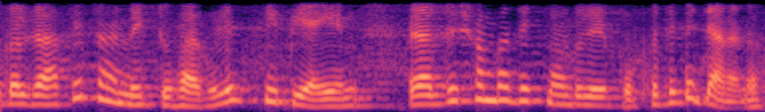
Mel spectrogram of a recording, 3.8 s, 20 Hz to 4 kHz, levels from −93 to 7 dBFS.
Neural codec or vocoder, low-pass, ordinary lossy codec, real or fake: autoencoder, 48 kHz, 32 numbers a frame, DAC-VAE, trained on Japanese speech; 3.6 kHz; none; fake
